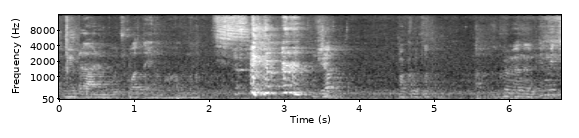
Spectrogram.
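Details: Adult male singer talking in Korean gives a single short, dry cough amid casual voiced sounds and soft background talk.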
